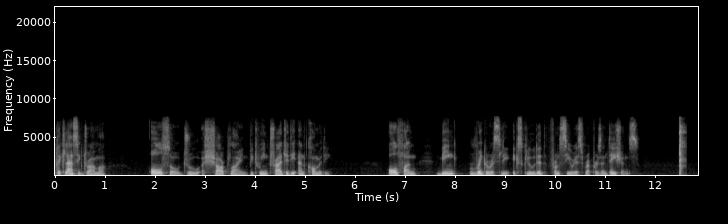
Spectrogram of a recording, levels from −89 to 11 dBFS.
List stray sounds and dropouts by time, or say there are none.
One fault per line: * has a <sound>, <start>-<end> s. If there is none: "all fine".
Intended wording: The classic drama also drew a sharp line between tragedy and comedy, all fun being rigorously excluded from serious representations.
* has a squeak, 12.5-12.6 s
